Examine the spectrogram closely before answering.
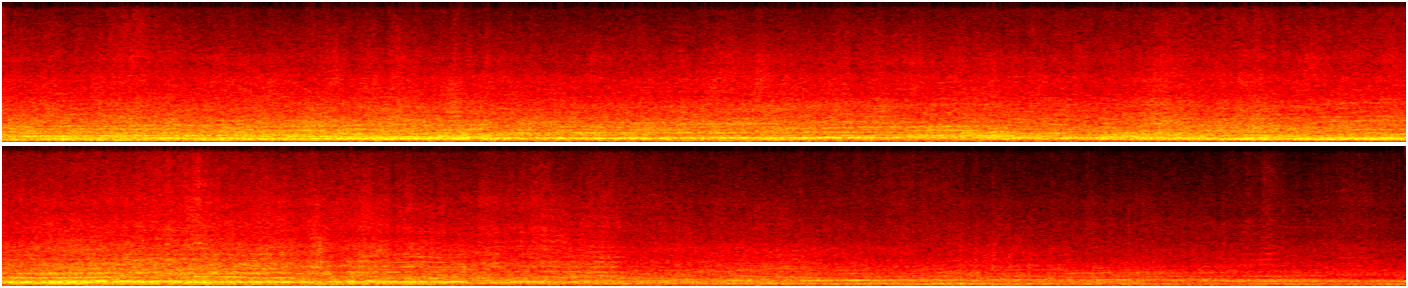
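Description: Several race car engines roar loudly around a dirt track.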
